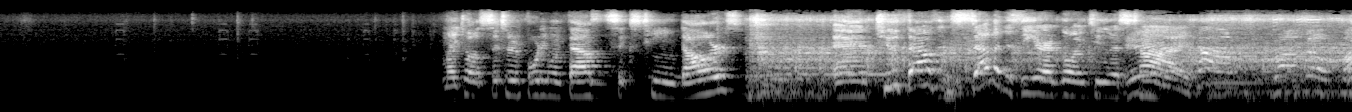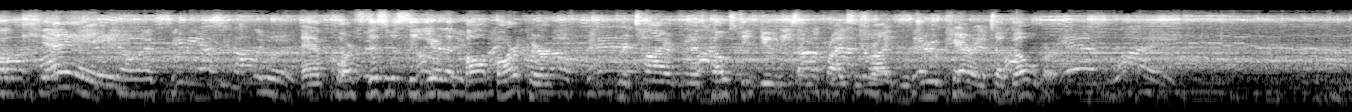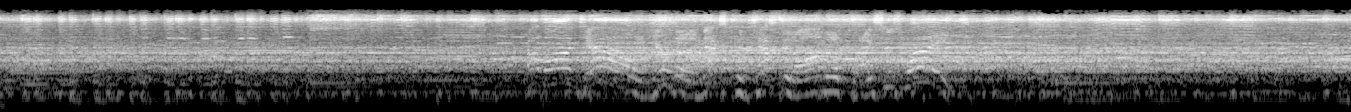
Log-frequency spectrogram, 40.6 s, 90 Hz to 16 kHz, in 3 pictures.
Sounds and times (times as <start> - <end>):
Speech: 4.4 - 7.5, 8.3 - 25.2, 32.4 - 36.6
Music: 7.5 - 40.5.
